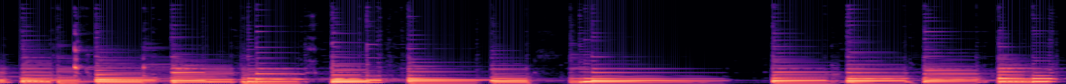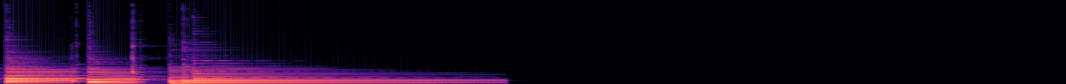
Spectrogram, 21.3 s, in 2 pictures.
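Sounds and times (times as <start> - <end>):
classical guitar: 0.0 - 15.8.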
